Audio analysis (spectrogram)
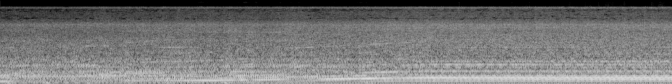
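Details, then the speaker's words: Honda Beat FI scooter after reset with jumper to fix bogging on throttle: engine climbs smoothly from idle, pitch rising cleanly without bogging; normal throttle response, fault traced to the TPS sensor, fuel pump pressure only slightly weak. "pelan-pelan Oke berhasil ya jadi permasalahannya ada di sensor TPS"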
